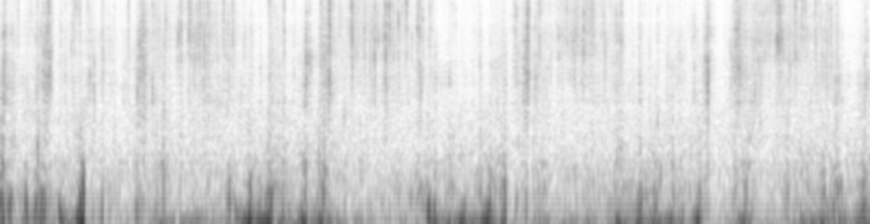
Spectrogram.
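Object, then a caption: Foam-bead clay. A ball of yellow foam-bead clay is pressed with the thumb, then pulled apart and crumpled. This gives a steady stream of bright, dense crackling and sizzling over soft, low squishing thumps throughout.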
